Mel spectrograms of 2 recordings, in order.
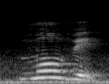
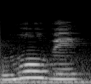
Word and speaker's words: mauvais: Mauvais, AU. Whenever you see the combination of these two letters A and U, they are mostly pronounced as letter O in English. Like mauvais, mauvais, S is not pronounced again, which is a consonant.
